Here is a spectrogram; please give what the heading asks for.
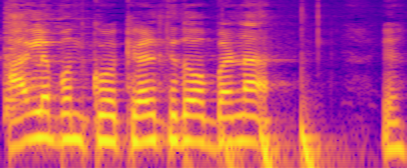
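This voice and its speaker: A man's voice: fairly high pitch, fairly quick. A man from the region, telling comic stories on stage in a rustic, teasing way. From Mysore region, Karnataka. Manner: rustic, teasing banter with acted-out quoted voices. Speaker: stage comedian and singer.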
